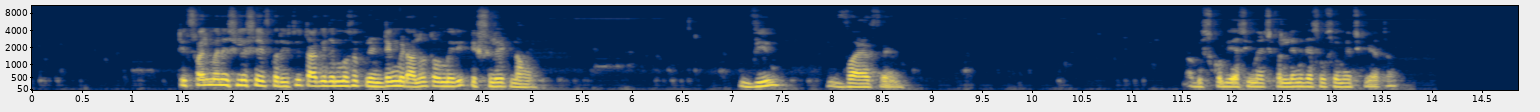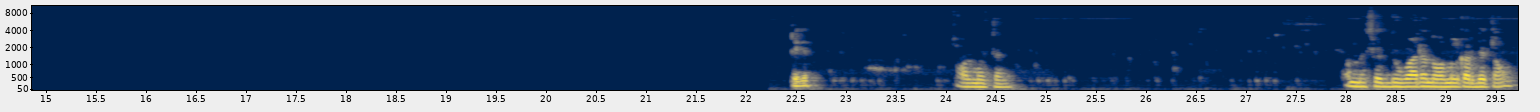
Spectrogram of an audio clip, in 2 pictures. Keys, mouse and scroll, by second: 2.8 click, 4.0 click, 12.6 click, 14.3 click, 15.4 click, 16.4 scroll up 1, 18.3 click, 19.5 click, 20.6-22.3 drag, 22.7-24.1 scroll down 1.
